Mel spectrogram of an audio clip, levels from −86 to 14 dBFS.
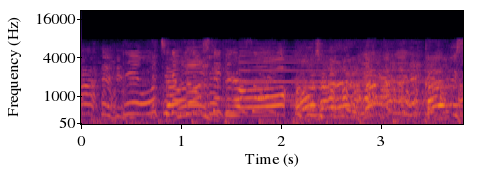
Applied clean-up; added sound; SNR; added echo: none; Trumpet; 17 dB; none.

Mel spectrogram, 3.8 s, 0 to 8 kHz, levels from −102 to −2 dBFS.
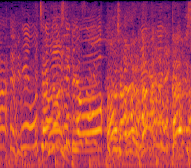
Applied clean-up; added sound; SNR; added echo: none; none; none; none.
